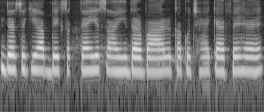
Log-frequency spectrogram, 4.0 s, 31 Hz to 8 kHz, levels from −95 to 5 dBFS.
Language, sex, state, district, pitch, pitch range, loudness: Hindi, female, Madhya Pradesh, Bhopal, 240 Hz, 235-245 Hz, -17 LUFS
